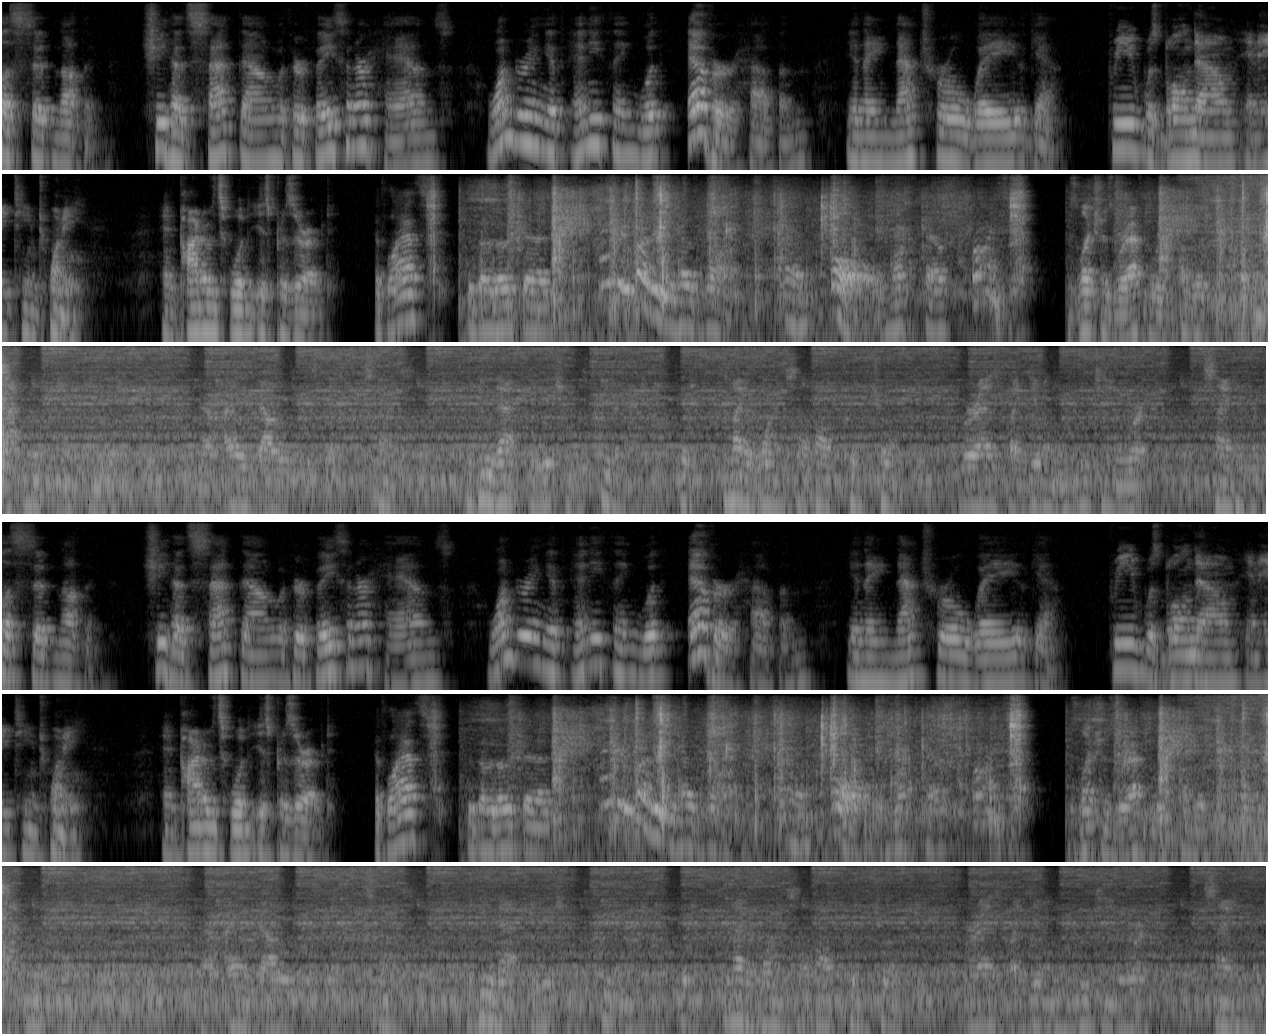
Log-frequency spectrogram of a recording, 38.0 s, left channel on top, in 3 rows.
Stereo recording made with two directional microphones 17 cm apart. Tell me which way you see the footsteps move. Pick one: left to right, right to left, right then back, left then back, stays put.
right then back.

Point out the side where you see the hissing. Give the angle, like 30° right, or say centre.
10° left.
